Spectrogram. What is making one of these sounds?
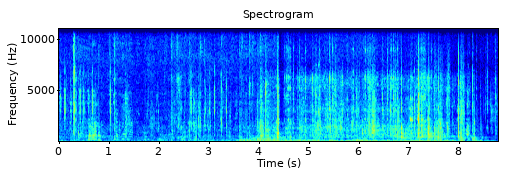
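Bicycle tyres crunch and rattle over loose rocks.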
